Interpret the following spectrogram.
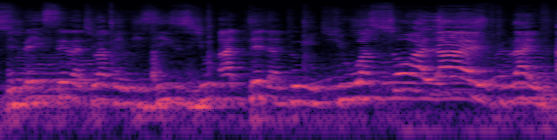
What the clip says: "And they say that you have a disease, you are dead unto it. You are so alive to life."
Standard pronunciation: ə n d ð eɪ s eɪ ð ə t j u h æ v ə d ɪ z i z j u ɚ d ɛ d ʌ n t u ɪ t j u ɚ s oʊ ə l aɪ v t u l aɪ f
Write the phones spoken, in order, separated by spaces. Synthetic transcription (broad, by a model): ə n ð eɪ s eɪ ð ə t j u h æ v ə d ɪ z i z j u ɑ d ɛ d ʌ t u ɪ t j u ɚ s oʊ ə l aɪ v t u l aɪ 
